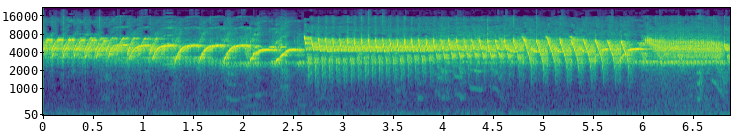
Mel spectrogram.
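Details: Canary song recorded in a garden in September 2020, loud and continuous: a string of slurred, arching notes runs straight into a rapid rolling trill that carries on, shifting slightly in pitch, until the end.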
